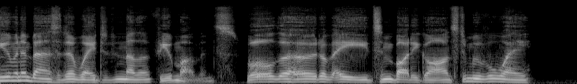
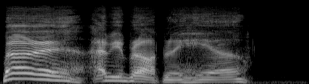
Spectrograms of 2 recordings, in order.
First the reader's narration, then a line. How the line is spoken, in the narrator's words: growled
